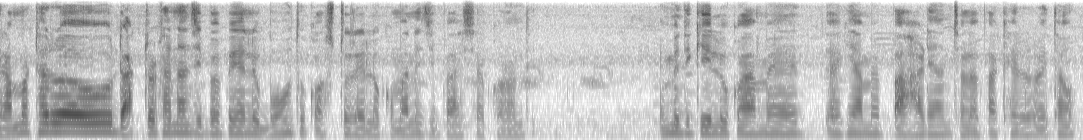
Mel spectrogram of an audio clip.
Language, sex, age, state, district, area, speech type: Odia, male, 18-30, Odisha, Ganjam, urban, spontaneous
